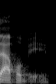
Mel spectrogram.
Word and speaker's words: Appleby: It's pronounced Appleby, but I'm Appleby across most of the platforms.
